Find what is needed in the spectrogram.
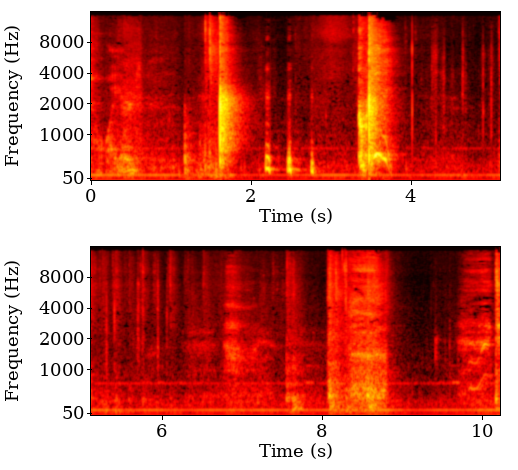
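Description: A person's wordless, breathy sounds, a few short gasps or whispered breaths, with three quick soft taps between the first two.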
